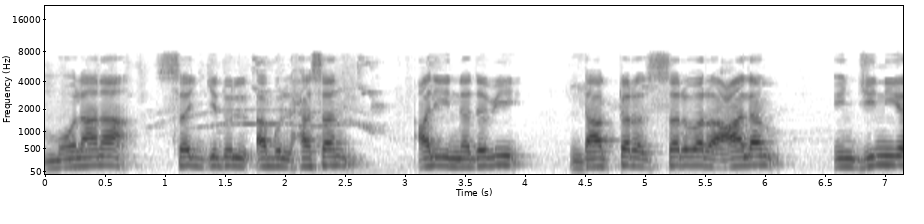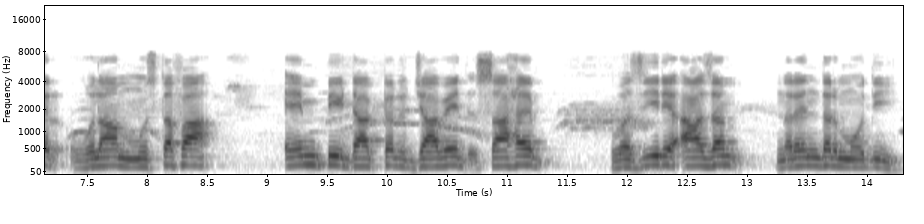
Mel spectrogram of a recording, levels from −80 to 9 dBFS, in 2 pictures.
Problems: constant background noise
